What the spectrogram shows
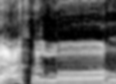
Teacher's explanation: यह अलिफ खाली है ना यह वाला अलिफ भी नहीं पढ़ा जाएगा सा लगेगा लाम में और यह अल्लाह का लाम पुर है बारीक नहीं पढ़ेंगे इसे पुर करके पढ़ेंगे मोटा करके · یہ اللہ کا لام پر ہے، باریک نہیں پڑھیں گے، سب پر کر کے پڑھیں گے، موٹا کر کے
